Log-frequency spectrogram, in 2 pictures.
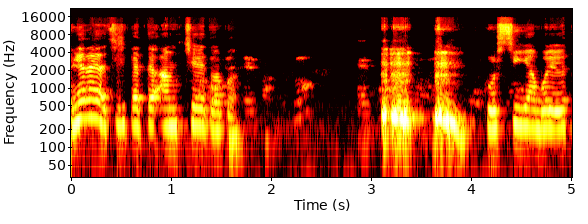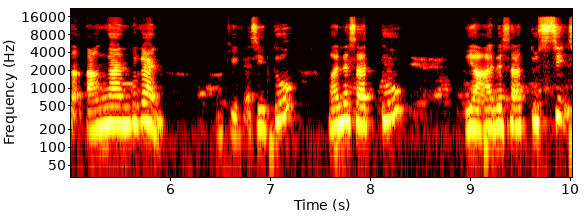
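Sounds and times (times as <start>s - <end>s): woman coughing: 3.1s - 4.0s.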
